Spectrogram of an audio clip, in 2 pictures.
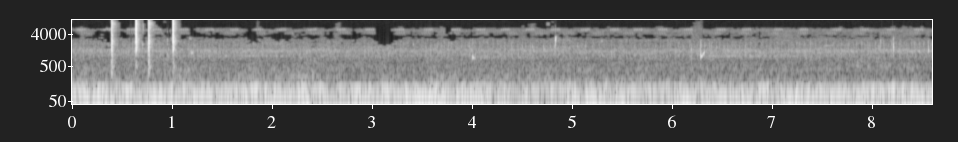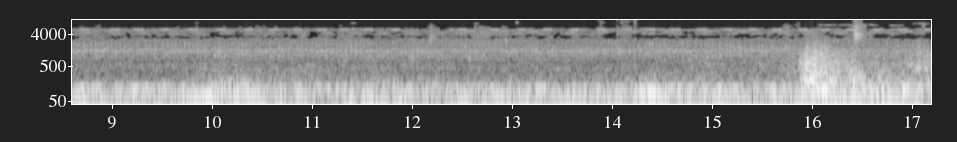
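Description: A fan hums steadily and low.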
